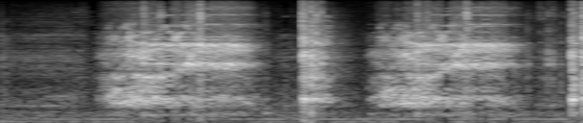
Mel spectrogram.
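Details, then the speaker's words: Adult using an incentive spirometer (three-ball breathing exercise device) after recent illness: two long forceful blows with rushing, rattling airflow, keeping all three balls raised; lung and abdominal muscle exercise. "yukarı çıktığınız zaman biraz daha üflemeye devam ederek biraz Orada kalsın Yani biraz fazladan üfleyin yukarıda üçü birden kalsın yukarı doğru ya"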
